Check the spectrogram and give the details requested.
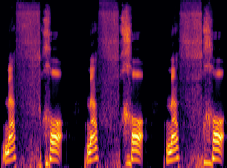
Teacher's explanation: Jadi dia terus f-nya ngalir. Ya, nafas suaranya terus mengalir. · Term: mengalir nafas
